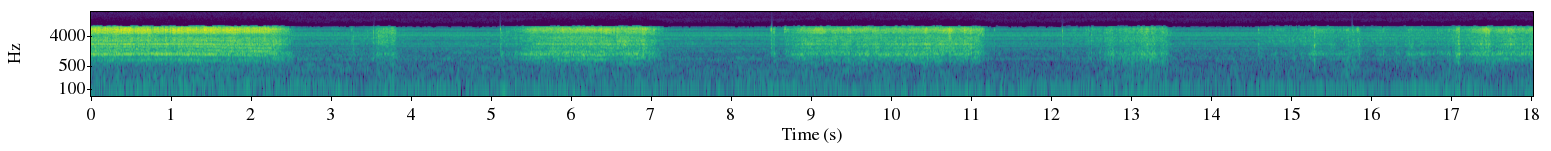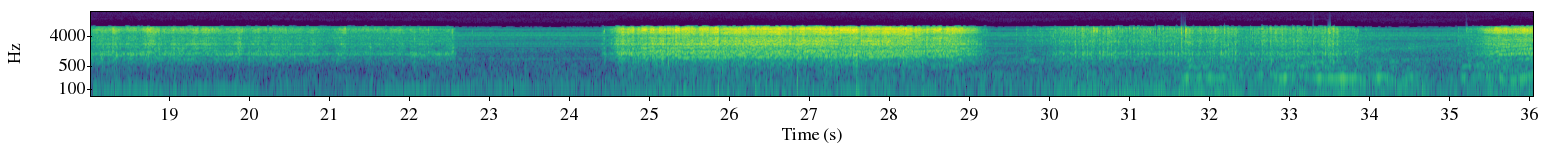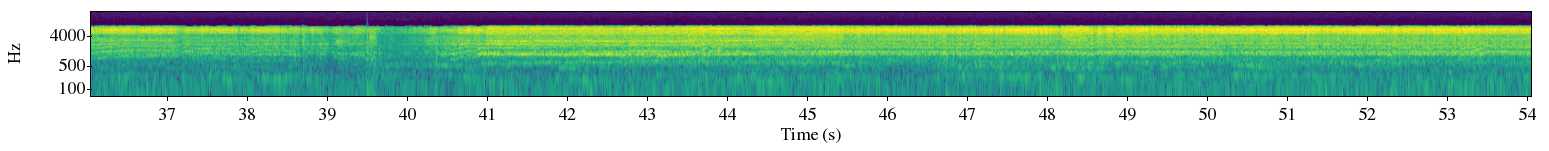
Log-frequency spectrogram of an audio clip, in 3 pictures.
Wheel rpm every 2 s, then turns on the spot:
100, 20, 20, 40, 30, 30, 10, 10, 30, 50, 40, 10, 90, 130, 60, 30, 30, 30, 120, 80, 120, 160, 170, 170, 170, 170, 170.
12-14 30-34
